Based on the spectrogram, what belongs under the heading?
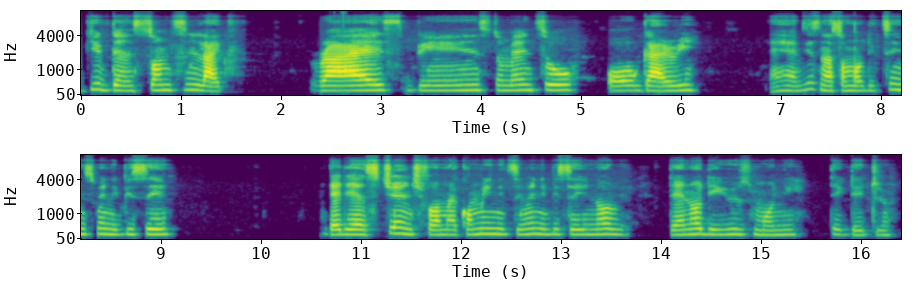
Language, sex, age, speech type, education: Nigerian Pidgin, female, 30-45, spontaneous, tertiary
